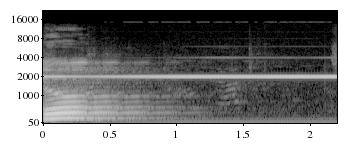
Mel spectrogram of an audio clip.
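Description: A steady, high-pitched electronic tone runs unbroken. During the first moment the echoing tail of a man's word through a PA system sounds over it.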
